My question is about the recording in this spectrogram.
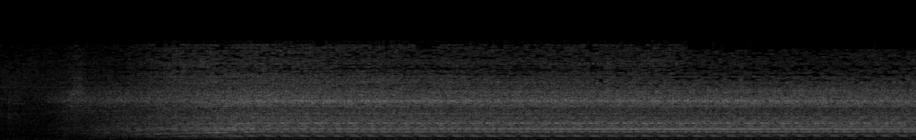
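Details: Workshop air compressor heard during woodturning sanding: the motor winds up over about a second to a steady high whine and holds even. The compressor is running normally.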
